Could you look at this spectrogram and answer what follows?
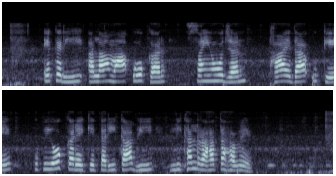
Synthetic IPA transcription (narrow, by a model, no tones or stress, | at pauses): ekɾiəlaːmaoːkəɾ | sə̃joːd͡ʒən | pʰaːɪd̪aʊke | ʊpjoːɡ̚kəɾeket̪əɾiːkabʱi | lɪkʰəlɾəɦət̪ɦəʋeː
